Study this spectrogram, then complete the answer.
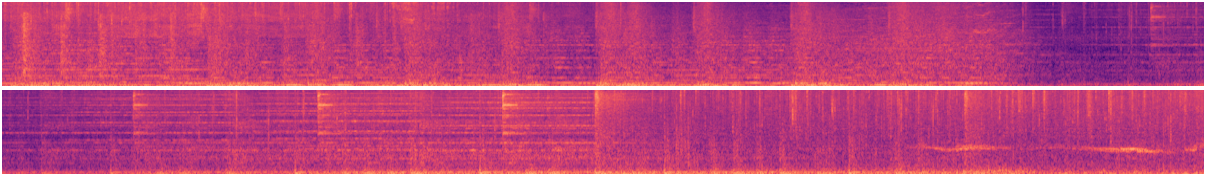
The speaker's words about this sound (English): This whole ship is about to explode.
